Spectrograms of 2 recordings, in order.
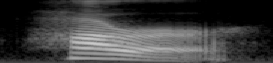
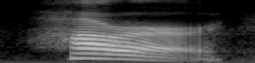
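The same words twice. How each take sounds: First: The first vowel is an open 'ah' sound. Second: The first vowel is an open 'ah' sound.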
